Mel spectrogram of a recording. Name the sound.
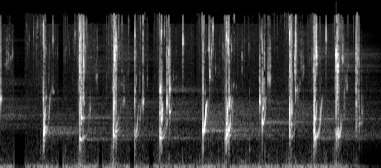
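water dripping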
